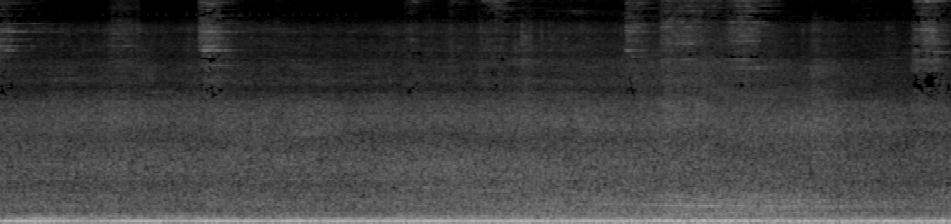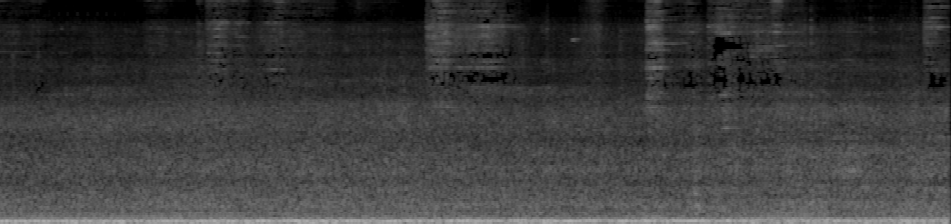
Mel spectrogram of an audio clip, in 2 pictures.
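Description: Freight train of double-stack container well cars rolling past on steel rails: a steady low rumble, with brief high-pitched wheel noise every few seconds.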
